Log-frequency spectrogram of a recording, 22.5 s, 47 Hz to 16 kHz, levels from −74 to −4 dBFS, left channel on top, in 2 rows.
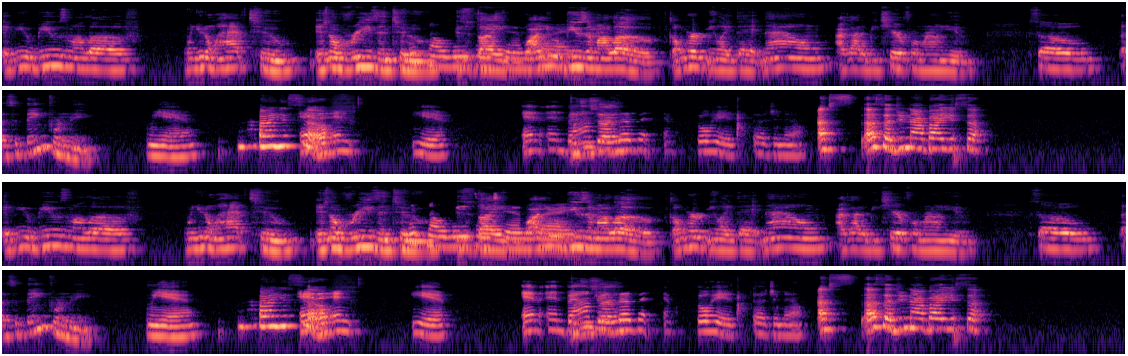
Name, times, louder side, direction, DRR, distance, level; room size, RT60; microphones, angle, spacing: voice 1, 0.0-1.4 1.8-9.7 10.3-10.9 11.2-12.2 16.9-17.5, left 1 dB, 70° left, 0.9 m, -25 dB
voice 2, 4.1-5.8 12.7-13.3 14.2-14.7 15.3-15.7 16.4-19.3, right 3 dB, 45° right, 0.3 m, -26 dB
voice 3, 13.6-14.5 19.4-19.6 19.8-21.0, left 1 dB, 20° left, 0.6 m, -20 dB
3.7 x 2.2 x 4.0 m
head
